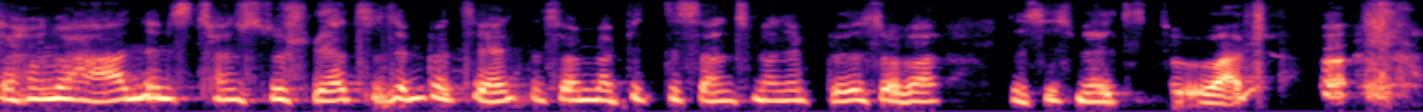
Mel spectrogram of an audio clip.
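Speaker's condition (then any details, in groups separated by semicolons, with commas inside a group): Speech impairment after tongue cancer, mild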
